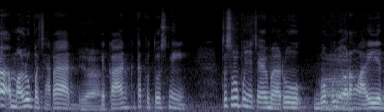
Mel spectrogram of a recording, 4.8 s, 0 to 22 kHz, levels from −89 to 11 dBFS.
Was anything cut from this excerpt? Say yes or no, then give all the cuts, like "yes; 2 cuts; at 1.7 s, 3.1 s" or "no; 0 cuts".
no; 0 cuts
